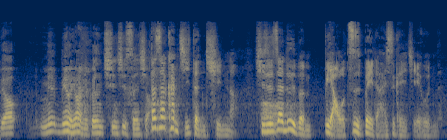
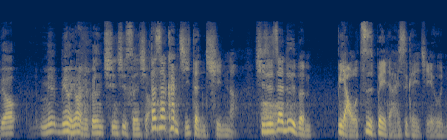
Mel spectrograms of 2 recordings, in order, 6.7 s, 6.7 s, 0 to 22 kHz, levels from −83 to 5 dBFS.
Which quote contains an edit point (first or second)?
first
